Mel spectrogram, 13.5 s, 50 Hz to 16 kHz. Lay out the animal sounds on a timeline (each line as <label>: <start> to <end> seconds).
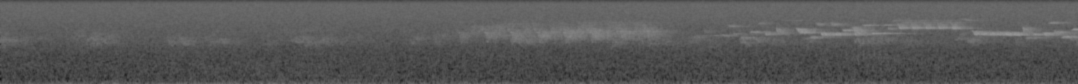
Red-eyed Vireo (Vireo olivaceus): 0.0 to 5.6 seconds
Ovenbird (Seiurus aurocapilla): 5.5 to 8.6 seconds
Red-eyed Vireo (Vireo olivaceus): 7.4 to 13.5 seconds
Winter Wren (Troglodytes hiemalis): 8.8 to 13.5 seconds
